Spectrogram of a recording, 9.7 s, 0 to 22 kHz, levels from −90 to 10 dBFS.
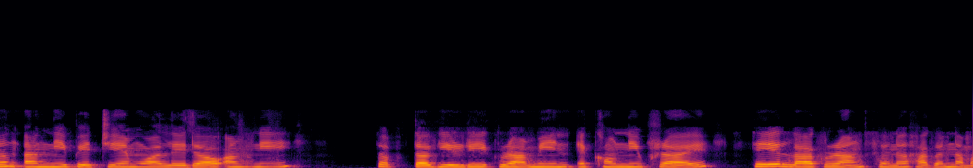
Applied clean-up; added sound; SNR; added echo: neural mask model DeepFilterNet 3.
